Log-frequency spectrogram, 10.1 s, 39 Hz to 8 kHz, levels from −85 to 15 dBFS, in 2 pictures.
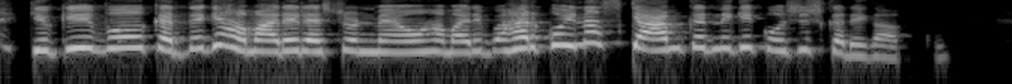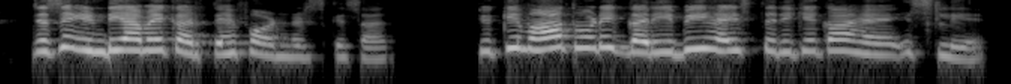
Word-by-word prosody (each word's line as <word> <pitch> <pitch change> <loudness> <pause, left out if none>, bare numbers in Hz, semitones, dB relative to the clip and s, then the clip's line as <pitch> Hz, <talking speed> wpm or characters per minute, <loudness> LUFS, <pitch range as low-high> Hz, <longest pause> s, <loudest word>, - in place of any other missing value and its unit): क्योंकि 330 +4 +3
वो 390 +1 +3
करते 355 +2 +2
हैं 375 - -1
कि 460 - +3
हमारे 315 0 +4
रेस्टोरेंट 310 0 0
में 300 - -1
आओ 290 +1 -1
हमारे 290 0 -2
हर 370 +2 +4
कोई 465 -1 +5
ना - - +1
स्कैम 375 -7 +4
करने 380 -2 -2
की 400 - -1
कोशिश 340 -2 -7
करेगा। 235 -8 -6 0.7
जैसे 350 +7 0
इंडिया 330 +2 +3
में 335 0 +2
करते 270 -5 -2
हैं 275 - -6
फॉरेनर्स 225 -6 -8
के 220 - -17
साथ 195 -2 -16 0.4
क्योंकि 310 +5 -2
वहाँ 360 +3 +4
थोड़ी 390 +1 0
गरीबी 295 +5 +1
है 325 -4 +1
इस 330 0 -10
तरीक़े 315 0 -8
का 325 +1 -3
है 260 -4 -6
इसलिए। 235 -9 -12
320 Hz, 215 wpm, -21 LUFS, 290-365 Hz, 0.7 s, कोई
